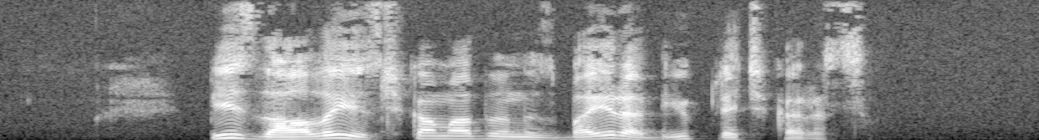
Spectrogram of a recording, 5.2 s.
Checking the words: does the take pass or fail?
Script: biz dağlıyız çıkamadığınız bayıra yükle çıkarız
pass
